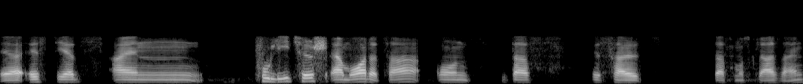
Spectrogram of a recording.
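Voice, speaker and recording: Speaking very slowly with long, frequent pauses, a man keeps a medium pitch and fairly even intonation. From Russia, St. Petersburg; moved to Germany as a child. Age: 20s. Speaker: activist, university student. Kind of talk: interview. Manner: halting.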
